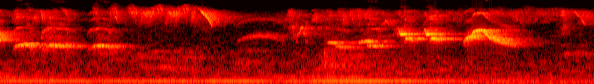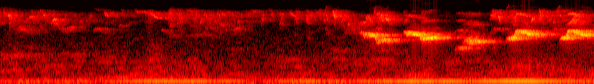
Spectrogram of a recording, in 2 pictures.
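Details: Birds singing at dawn in nature: several overlapping voices with chirps and warbled phrases, some clear whistled notes and louder trills, over a steady low hum.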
